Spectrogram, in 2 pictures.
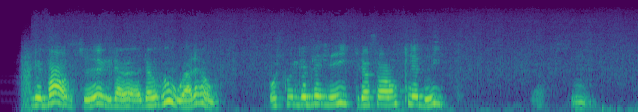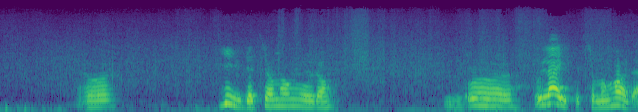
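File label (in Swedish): Tving, Swedish dialect; svenska sagor; Folkminnen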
